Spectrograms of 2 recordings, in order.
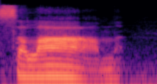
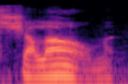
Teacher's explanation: If you know the Arabic word for peace, it's salam. And that long ah in Arabic is now an O in Hebrew.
